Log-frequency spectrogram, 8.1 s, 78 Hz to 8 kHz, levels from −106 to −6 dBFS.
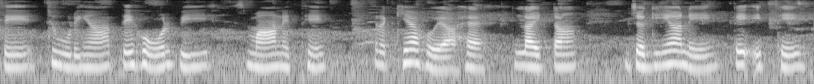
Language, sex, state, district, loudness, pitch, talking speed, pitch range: Punjabi, female, Punjab, Pathankot, -17 LUFS, 205 Hz, 110 wpm, 195-225 Hz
